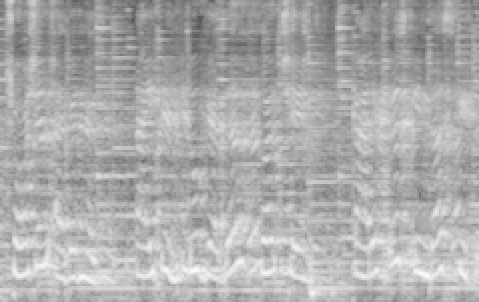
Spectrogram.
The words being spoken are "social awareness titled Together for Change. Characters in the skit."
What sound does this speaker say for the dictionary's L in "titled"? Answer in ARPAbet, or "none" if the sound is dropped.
N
